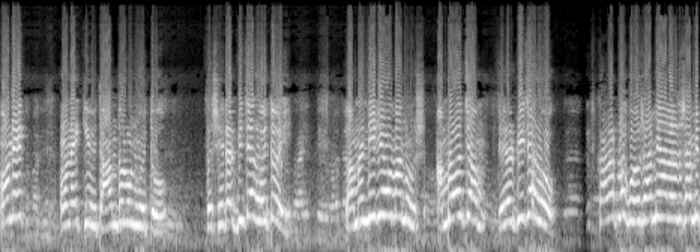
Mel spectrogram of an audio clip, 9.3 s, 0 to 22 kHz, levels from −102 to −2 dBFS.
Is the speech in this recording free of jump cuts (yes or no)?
no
